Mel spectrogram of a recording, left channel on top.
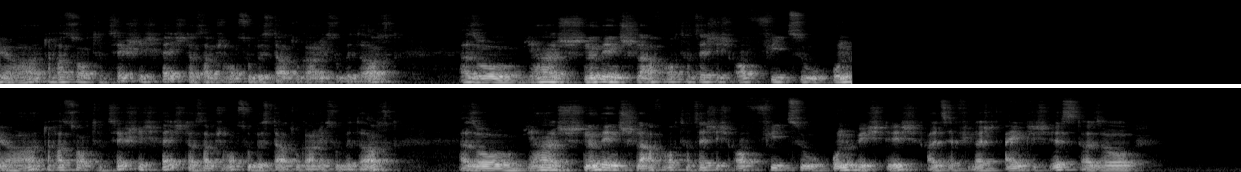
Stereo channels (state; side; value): drops out; left; at 8.6 s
